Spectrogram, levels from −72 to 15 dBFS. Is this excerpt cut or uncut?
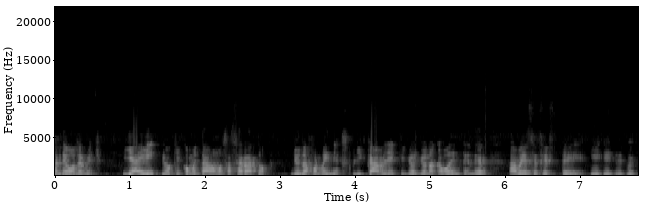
uncut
